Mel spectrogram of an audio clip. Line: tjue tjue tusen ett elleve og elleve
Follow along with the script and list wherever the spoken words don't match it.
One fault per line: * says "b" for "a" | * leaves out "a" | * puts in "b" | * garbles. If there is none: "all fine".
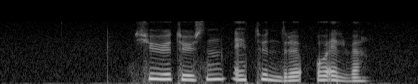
* leaves out "tjue"
* says "hundre" for "elleve"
